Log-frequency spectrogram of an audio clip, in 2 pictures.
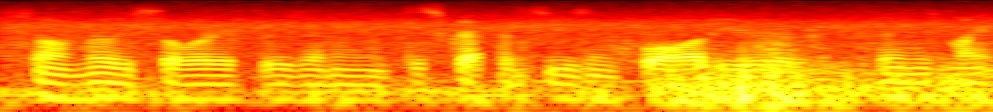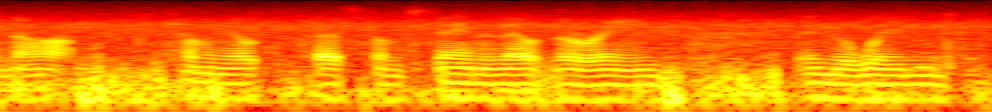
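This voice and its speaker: A man's quiet, very deep, low voice at a very fast pace, monotone and flat in intonation, amid noticeable background noise. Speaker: livestreamer covering local event. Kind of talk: live stream commentary. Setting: outdoors in rain at ceremony. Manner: quiet, talking low.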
